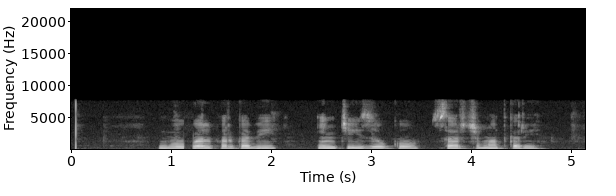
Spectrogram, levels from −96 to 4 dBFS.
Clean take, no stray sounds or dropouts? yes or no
no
